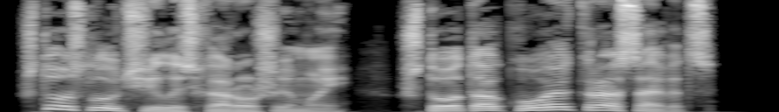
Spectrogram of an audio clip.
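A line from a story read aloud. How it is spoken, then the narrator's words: Honeyed, measured voice. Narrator (Russian): Мой голос источал мед, но строго определенной концентрацией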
